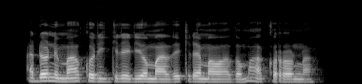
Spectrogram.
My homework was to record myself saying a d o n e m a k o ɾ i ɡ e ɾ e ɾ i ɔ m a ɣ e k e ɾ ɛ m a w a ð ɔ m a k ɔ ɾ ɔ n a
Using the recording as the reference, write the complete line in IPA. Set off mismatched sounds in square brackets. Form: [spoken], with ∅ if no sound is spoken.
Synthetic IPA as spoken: a d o n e m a k o ɾ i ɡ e ɾ e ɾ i ɔ m a [ð] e k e ɾ ɛ m a w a ð ɔ m a k ɔ ɾ ɔ n a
